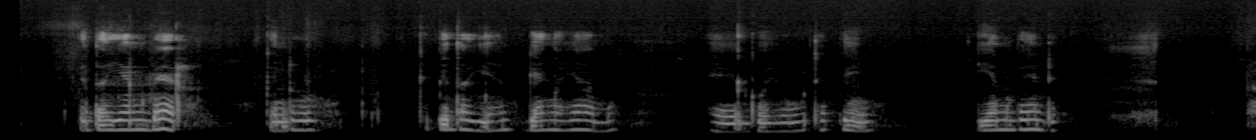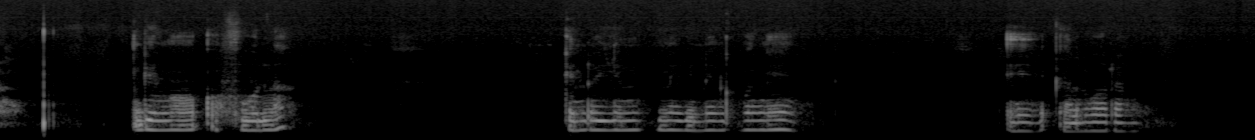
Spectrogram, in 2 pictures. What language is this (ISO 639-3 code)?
luo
